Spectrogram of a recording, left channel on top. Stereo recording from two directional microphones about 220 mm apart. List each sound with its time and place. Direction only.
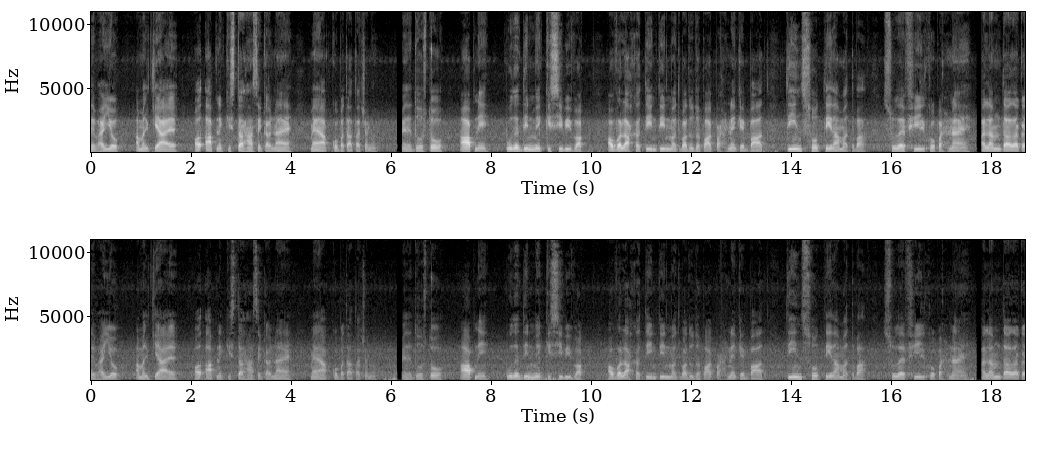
0.0 s speech: 20° left (ahead or behind)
